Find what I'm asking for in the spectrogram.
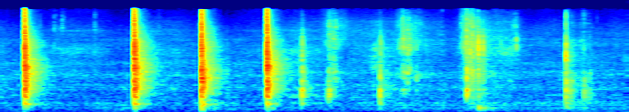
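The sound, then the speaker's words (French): A knife chops red mullet fish bones into small pieces on a board: four heavy, sharp blows, then several lighter, quicker chops, each a crisp knock with a short ring. “Ensuite, les arêtes, ce qu'on va faire, on va les concasser. Concasser, c'est-à-dire qu'on va couper en petits morceaux et on va les mettre à dégorger dans de l'eau pour pouvoir enlever tout le sang. Donc avec le couteau on les casse.”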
